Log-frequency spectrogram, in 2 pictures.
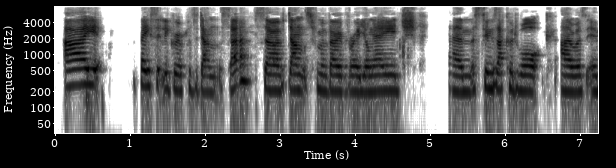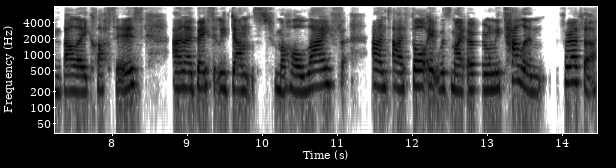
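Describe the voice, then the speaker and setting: A woman with a northern English accent, fairly high in pitch, bright and sharp in tone, with fairly even intonation. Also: moderate pace. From northern England. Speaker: network marketer and former dancer. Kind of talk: casual interview.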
